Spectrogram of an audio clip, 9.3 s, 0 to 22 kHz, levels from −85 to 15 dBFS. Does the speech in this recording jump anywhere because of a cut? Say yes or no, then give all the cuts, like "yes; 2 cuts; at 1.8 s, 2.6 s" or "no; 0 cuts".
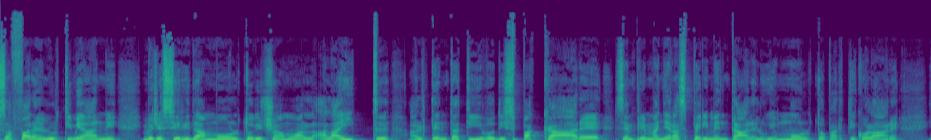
no; 0 cuts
